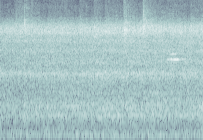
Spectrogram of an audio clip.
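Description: Passenger express coaches of an Indian Railways train passing at speed, a steady, loud wheel-on-rail noise.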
